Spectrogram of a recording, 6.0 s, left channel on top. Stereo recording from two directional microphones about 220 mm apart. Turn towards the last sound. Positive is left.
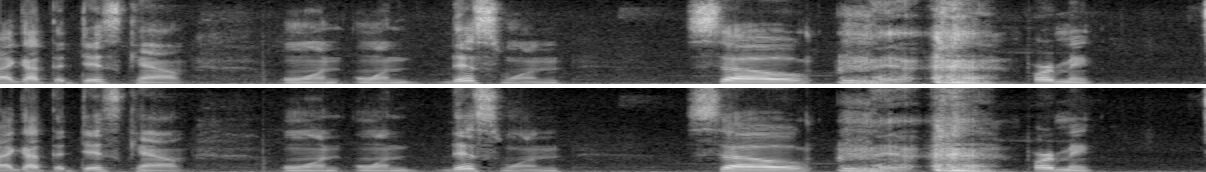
turn(degrees=-10)  # may be behind; listen again after turning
